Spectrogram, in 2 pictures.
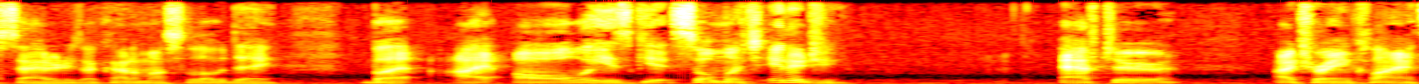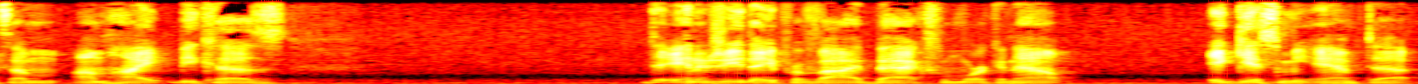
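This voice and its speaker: A man's voice: mid-range voice, fairly bright tone. A man hosting a casual solo podcast, talking directly to listeners in a conversational way. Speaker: podcast host and personal trainer. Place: at home with air conditioning running. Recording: constant air conditioner hiss. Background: hissing air conditioner noise.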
